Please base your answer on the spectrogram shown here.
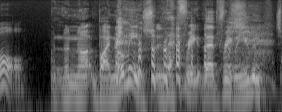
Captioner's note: laughs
